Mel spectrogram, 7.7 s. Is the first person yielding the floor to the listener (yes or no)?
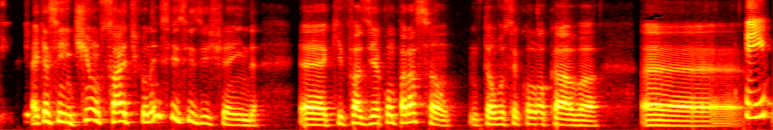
yes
